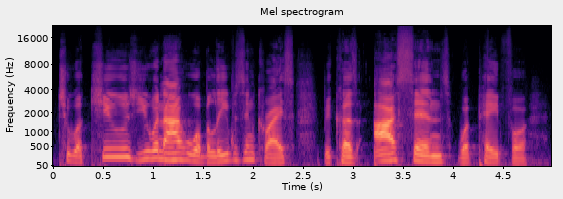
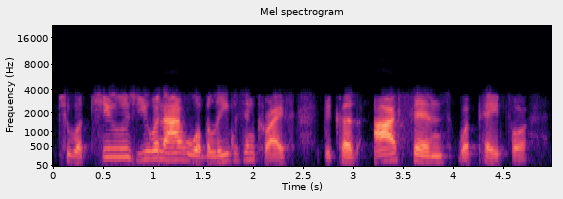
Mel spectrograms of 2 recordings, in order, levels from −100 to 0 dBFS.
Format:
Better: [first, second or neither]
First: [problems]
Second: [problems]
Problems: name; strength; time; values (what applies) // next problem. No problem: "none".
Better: first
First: none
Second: phone-call audio; poor line; nothing above 3.5 kHz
